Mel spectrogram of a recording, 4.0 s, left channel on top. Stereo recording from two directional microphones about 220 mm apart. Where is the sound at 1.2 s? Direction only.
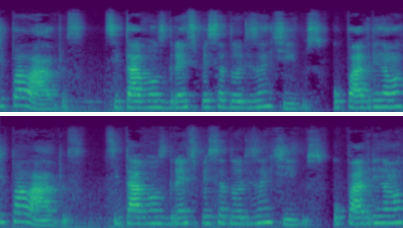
40° left (ahead or behind).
